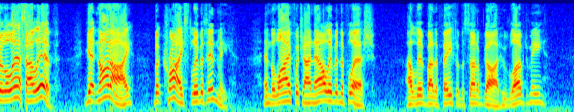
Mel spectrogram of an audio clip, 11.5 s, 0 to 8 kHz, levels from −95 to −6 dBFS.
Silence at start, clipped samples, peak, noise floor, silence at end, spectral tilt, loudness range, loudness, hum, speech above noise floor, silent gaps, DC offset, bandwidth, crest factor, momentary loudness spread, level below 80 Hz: 0 s; under 0.1%; -6 dBFS; -57 dBFS; 0.6 s; -4 dB/octave; 4 LU; -20 LUFS; none; 36 dB; none; under 0.1%; 7.6 kHz; 14 dB; 14 LU; -58 dBFS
